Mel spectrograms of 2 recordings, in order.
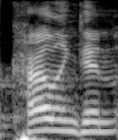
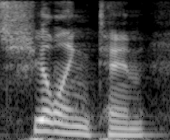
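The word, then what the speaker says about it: Kylington: good player to add then i have oliver carlington although i actually found out recently it's pronounced shillington either way he's been absolutely incredible not getting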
